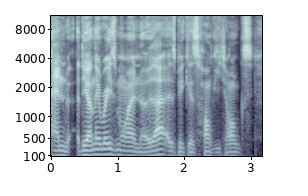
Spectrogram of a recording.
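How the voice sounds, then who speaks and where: Recorded very cleanly against a silent background, a man speaks at a moderate pace. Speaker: podcast host. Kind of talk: casual interview.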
